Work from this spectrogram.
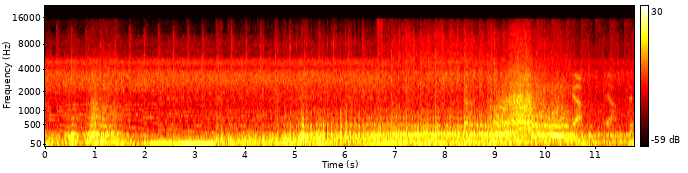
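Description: A modified muscle truck's engine revs up and down, climbing sharply in pitch late on, with a voice heard over it.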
